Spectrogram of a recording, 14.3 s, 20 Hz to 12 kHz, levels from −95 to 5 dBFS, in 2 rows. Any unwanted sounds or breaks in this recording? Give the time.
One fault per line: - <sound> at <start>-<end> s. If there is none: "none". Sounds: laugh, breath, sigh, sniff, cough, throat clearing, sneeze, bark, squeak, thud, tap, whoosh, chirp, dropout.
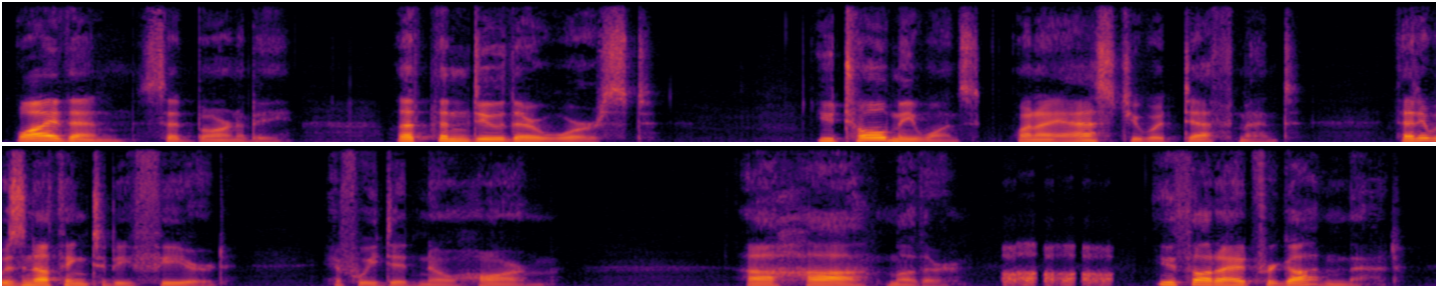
- laugh at 12.2-12.7 s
